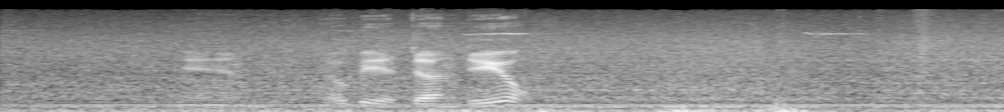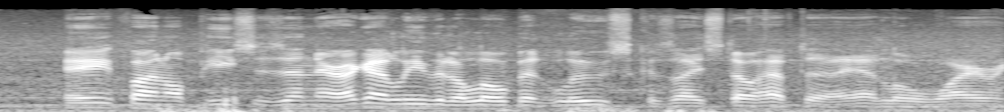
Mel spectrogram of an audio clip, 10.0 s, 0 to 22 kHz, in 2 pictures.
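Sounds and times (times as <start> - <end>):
low mechanical motor hum: 0.0 - 10.0
wind rumble on microphone: 2.0 - 4.3, 5.4 - 9.2.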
